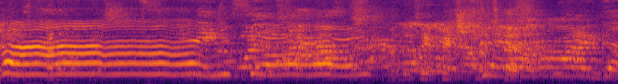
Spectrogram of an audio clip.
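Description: A child singing in a high voice, holding long, slightly wavering notes, then shorter changing ones.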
